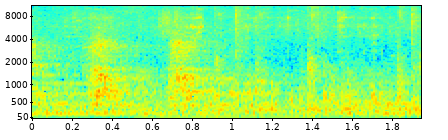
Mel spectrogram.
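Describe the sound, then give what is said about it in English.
Horse hooves clip-clop in a steady, quick rhythm, several sharp knocks over a dense, continuous background rumble, fairly loud. “Prepare for battle! On our horses”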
